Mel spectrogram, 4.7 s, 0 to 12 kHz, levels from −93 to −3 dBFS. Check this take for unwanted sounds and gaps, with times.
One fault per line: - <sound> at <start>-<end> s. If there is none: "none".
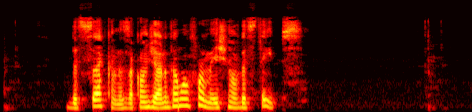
none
